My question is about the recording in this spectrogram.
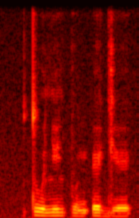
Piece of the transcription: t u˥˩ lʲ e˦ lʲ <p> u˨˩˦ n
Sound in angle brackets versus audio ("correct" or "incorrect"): correct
